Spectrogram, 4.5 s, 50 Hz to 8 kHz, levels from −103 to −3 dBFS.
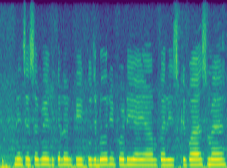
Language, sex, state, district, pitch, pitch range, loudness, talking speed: Hindi, female, Rajasthan, Bikaner, 255 Hz, 250-255 Hz, -12 LUFS, 170 wpm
